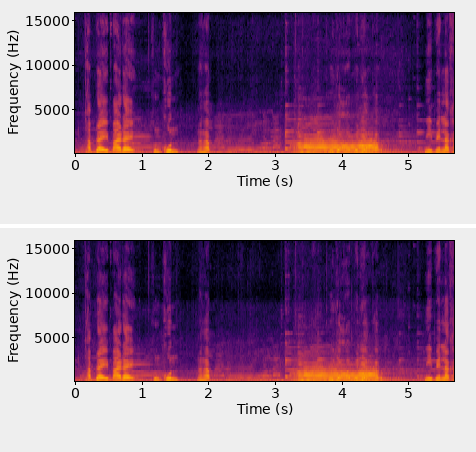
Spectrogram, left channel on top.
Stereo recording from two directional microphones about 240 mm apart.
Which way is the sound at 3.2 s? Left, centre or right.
Left.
